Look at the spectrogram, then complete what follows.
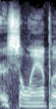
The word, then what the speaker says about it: Sillanpaa: uh it's uh Campa is my name there it is yeah you might pronounce it that's what it sounds like it's real easy to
